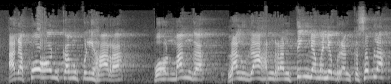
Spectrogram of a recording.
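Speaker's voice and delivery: fiery sermon voice; preaching. Acted. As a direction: drive the example home like a preacher. Preaching at full force.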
